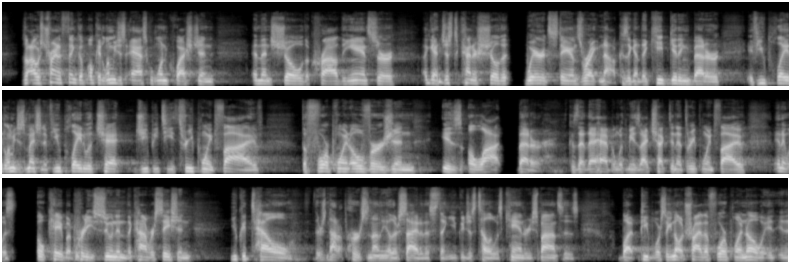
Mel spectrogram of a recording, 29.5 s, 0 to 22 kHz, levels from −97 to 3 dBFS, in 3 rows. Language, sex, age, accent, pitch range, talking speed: English, male, 30-49, American, 130-150 Hz, 230 wpm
